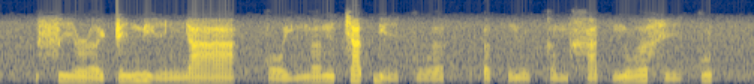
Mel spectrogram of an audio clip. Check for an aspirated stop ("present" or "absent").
absent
